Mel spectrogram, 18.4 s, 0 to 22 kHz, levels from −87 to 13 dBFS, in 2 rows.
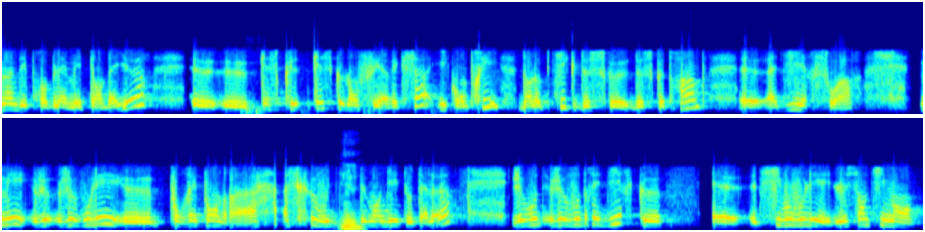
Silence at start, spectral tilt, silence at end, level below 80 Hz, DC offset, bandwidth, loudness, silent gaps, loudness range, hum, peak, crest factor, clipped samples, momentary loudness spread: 0 s; -7.5 dB/octave; 0 s; -58 dBFS; under 0.1%; 6.4 kHz; -25 LUFS; none; 2 LU; none; -6 dBFS; 18 dB; under 0.1%; 5 LU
